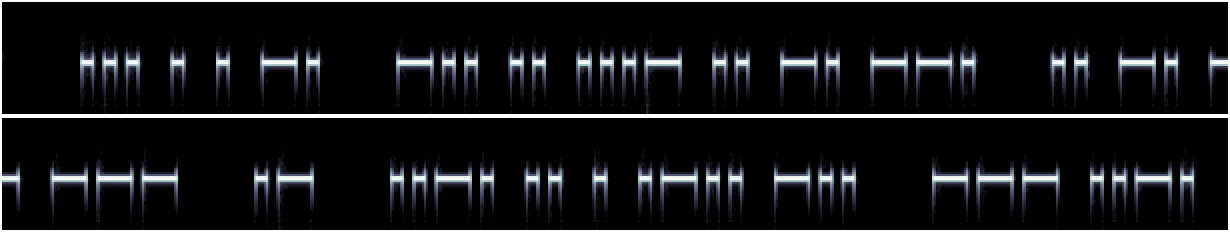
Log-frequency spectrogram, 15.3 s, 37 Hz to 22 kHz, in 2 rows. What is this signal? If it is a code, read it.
Morse code, heard as a keyed tone, about 17 wpm, 700 Hz. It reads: SEEN DIVING INTO A FIELD OF
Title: Pangram Challenge v2 - 17wpm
